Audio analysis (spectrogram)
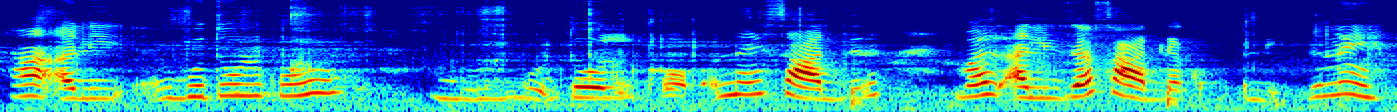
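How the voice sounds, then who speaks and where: High-voiced young woman, rambling vlog. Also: slow pace, a little hiss or hum. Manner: rambling, restarts often, excitable retelling. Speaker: vlogger. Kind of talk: casual storytelling vlog.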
